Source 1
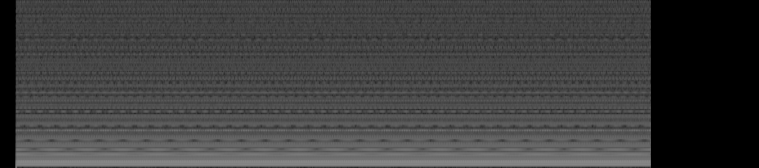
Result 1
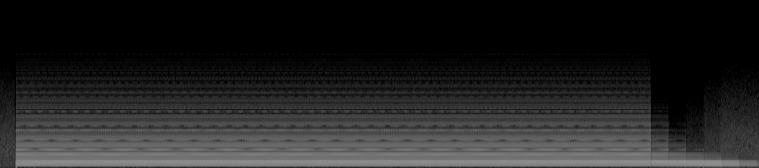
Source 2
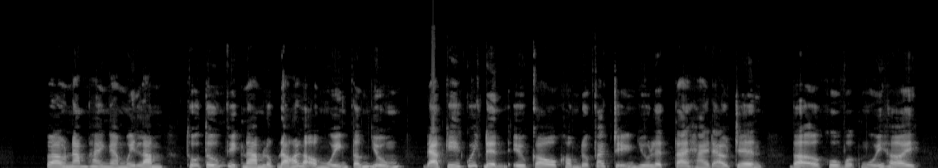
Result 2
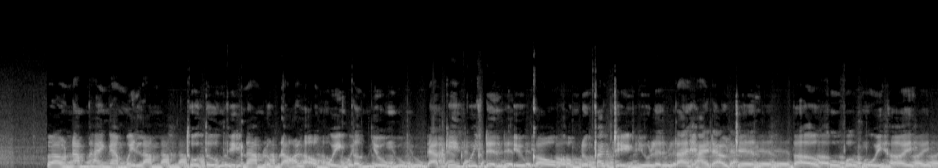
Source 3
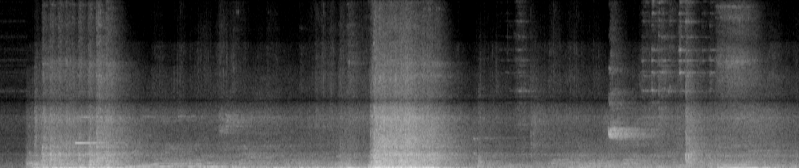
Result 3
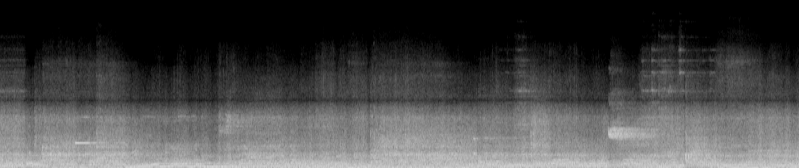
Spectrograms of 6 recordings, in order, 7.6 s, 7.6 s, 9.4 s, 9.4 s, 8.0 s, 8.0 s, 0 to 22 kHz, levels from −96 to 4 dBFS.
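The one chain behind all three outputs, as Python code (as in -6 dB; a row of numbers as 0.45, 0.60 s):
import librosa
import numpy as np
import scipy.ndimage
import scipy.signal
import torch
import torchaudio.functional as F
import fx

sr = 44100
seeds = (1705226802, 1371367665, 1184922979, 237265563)

y = fx.bandpass_edges(x, sr, low_hz=220.0, high_hz=4300.0)
y = fx.echo_filtered(y, sr, ms=177, feedback_pct=57, hz=1000.0, wet_db=-13.0)
y = fx.env_flatten(y, sr, amount_pct=100)
y = y * librosa.db_to_amplitude(1.0)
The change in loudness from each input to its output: +1.0, +11.0, +8.0 LU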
